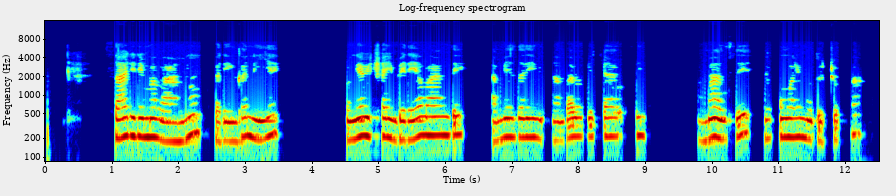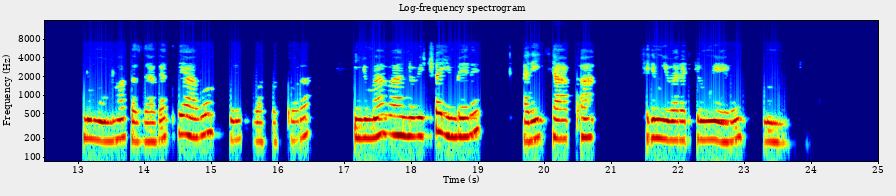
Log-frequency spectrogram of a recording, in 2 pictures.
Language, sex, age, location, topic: Kinyarwanda, female, 25-35, Kigali, health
